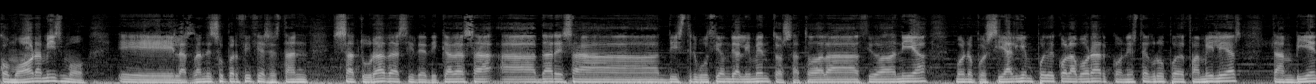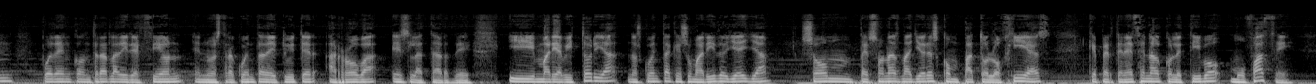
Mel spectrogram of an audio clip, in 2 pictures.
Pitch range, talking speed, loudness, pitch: 110-130 Hz, 150 wpm, -22 LUFS, 115 Hz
